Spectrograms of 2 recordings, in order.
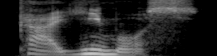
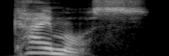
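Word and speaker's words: caímos: and the second syllables but for these we need this i with an accent mark caimos and again if we didn't have it it would be kaimos or this would be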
